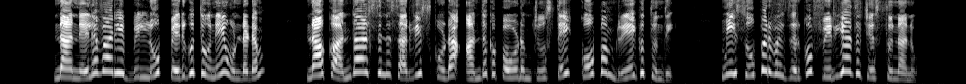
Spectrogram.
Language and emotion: Telugu, angry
